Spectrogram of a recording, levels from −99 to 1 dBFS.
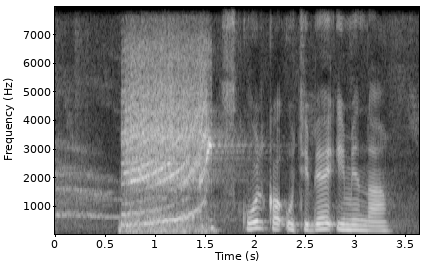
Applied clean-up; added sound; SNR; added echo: none; Guitar; -2 dB; none.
